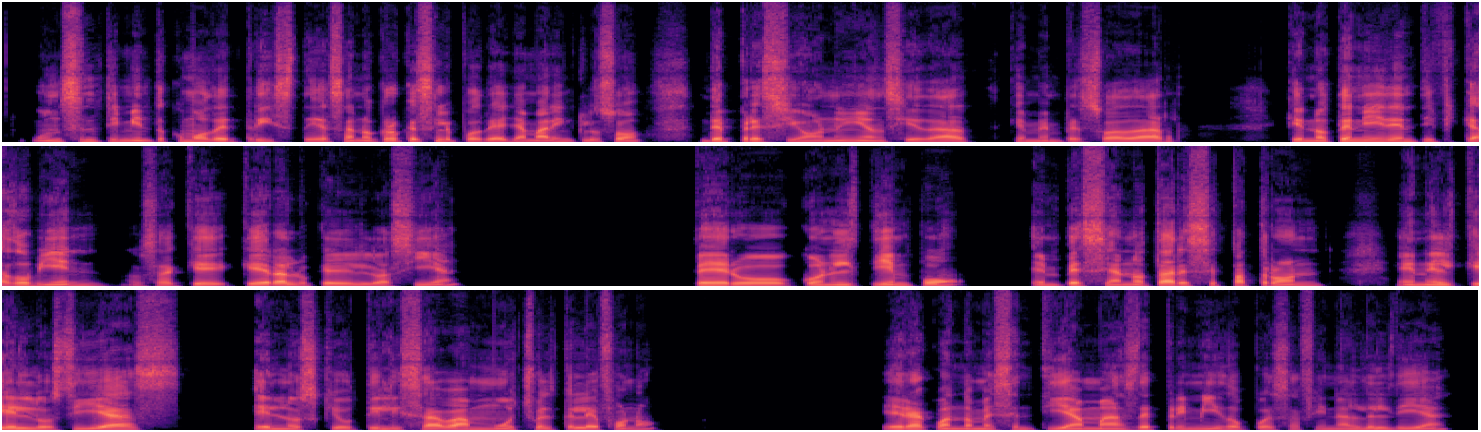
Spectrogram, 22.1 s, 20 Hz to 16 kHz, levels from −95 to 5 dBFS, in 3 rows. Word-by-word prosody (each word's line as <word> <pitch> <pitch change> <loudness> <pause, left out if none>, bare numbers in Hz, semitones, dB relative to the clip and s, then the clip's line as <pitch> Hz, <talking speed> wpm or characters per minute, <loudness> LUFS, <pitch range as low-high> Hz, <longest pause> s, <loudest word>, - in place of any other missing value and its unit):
un 130 +2 -7
sentimiento 165 -9 -1
como 170 -3 -2
de - - +3
tristeza, 100 +7 -1
no 130 0 -3
creo 170 +3 0
que 200 - 0
se 205 - +2
le 195 - -2
podría 115 -10 -1
llamar 130 -1 +1
incluso 145 0 -3 0.3
depresión 95 +3 0
y 135 -1 -2
ansiedad 100 -7 0 0.2
que 105 - -8
me 95 - -9
empezó 95 +1 -3
a 95 - +2
dar, 100 0 +1 0.5
que 110 - +1
no 115 +1 0
tenía 155 +3 +3
identificado 155 -1 0
bien, 140 +4 -1
o - - -19
sea, 115 -1 -3
qué 110 +1 +1
qué 115 - +4
era 150 +5 +7
lo 135 -6 -5
que 100 -3 0
lo 95 -1 -2
hacía - - -2 1.2
pero 115 -1 +5
con 115 0 +1
el 115 -2 +3
tiempo 140 - +1 0.3
empecé 115 -1 +2
a 115 - +3
notar 145 +1 +4
ese 155 - +1
patrón, 145 +1 -1 0.3
en 130 -1 -1
el 115 -2 +2
que 110 -2 +4
los 110 -1 -1
días 155 +9 +3 0.3
en 110 0 0
los 110 - -1
que 110 - -6
utilizaba 115 +7 +2
mucho 140 +4 -5
el 160 - -7
teléfono 125 +2 -2 1.1
era 130 +5 +4
cuando 120 -2 -1
me 105 -1 -4
sentía 115 +7 0
más 120 0 0
deprimido, 125 0 -3
pues, 100 +1 -7
a 110 - -12
final 105 +1 -8
del 115 +1 -4
día 130 +8 -4
120 Hz, 180 wpm, -26 LUFS, 110-145 Hz, 1.2 s, era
